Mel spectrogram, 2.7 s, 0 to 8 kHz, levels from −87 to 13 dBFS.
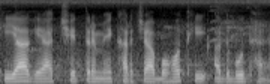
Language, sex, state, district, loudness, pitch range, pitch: Hindi, male, Chandigarh, Chandigarh, -22 LUFS, 110-115 Hz, 110 Hz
